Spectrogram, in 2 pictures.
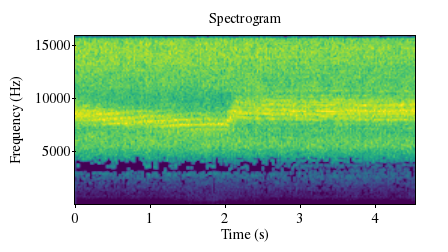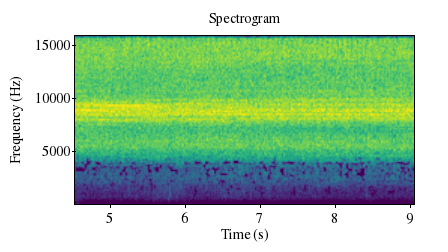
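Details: High continuous cicada drone in summer at Awaji Island Monkey Center, Sumoto, Hyogo, Japan, where wild Japanese macaques live; the buzzing pitch shifts slightly after two seconds, then holds steady, with faint low knocks.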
